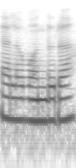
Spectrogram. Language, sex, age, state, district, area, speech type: Bengali, female, 45-60, West Bengal, Birbhum, urban, spontaneous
